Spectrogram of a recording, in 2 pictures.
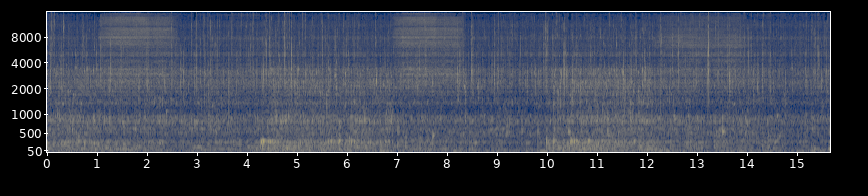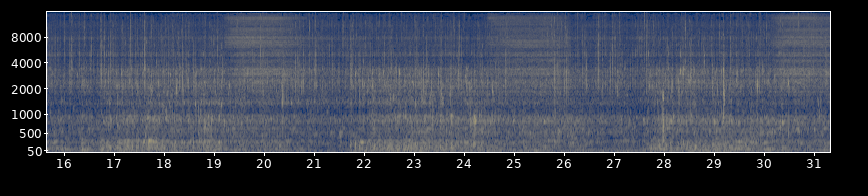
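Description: Scuba diver breathing underwater: exhaled bubbles surge out about every five to six seconds, with a short high hiss of inhaling through the regulator between some of them, over a faint crackling background.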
